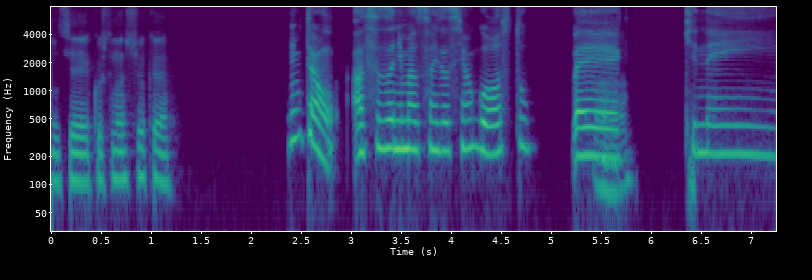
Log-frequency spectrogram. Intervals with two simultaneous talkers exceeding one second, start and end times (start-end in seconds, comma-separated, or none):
none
